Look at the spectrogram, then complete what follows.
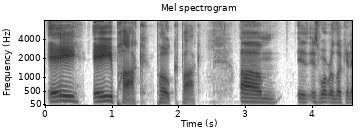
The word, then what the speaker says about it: Epoch: I used to think it was epoch, and then epoch, Tupac. I think it's epic, right? But it's not epic. It's APOC. So like APOC, poke, is what we're looking at.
